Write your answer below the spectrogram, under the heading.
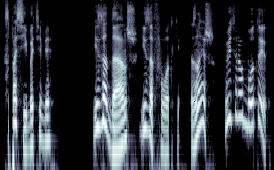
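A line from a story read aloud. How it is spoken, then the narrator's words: Laughing. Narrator (Russian): она рассмеялась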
